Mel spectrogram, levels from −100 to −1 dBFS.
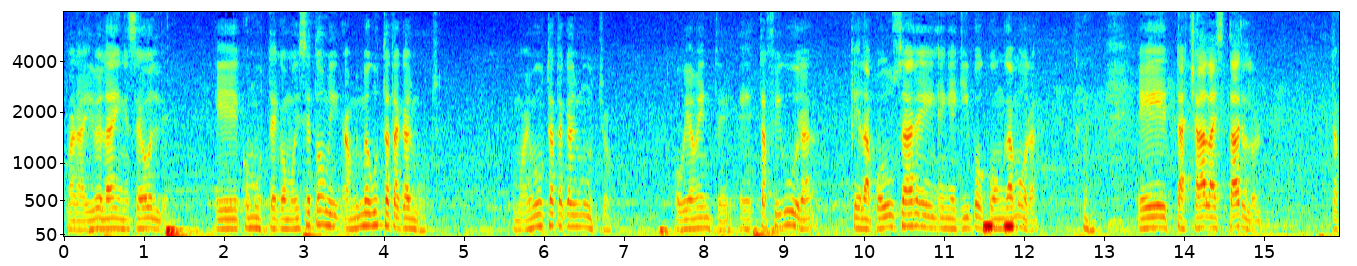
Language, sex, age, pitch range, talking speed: Spanish, male, 30-49, 110-145 Hz, 155 wpm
